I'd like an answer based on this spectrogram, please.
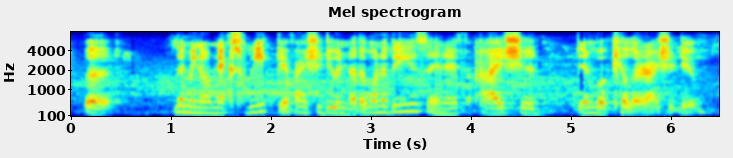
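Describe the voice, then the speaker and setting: Noticeable background noise beneath a woman's fairly high-pitched speech. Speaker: true crime channel host. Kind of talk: reading aloud. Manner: fast; animated.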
